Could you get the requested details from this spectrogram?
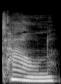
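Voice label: "town", British English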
